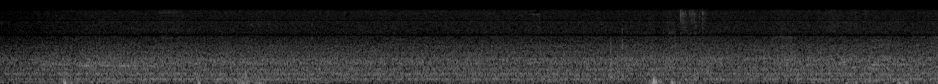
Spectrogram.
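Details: Honey bees swarming in their thousands near a log hive they are choosing as a new home; constant humming buzz, even and unbroken, with one brief knock.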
